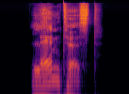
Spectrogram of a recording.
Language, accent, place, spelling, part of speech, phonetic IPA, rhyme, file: German, Germany, Berlin, lähmtest, verb, [ˈlɛːmtəst], -ɛːmtəst, De-lähmtest.ogg
- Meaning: inflection of lähmen: 1. second-person singular preterite 2. second-person singular subjunctive II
